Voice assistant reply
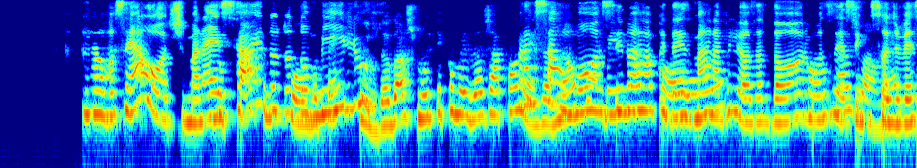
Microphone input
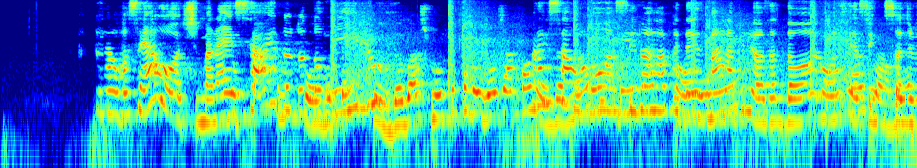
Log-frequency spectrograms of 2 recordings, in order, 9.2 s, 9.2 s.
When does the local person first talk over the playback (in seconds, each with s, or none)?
none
